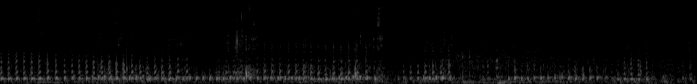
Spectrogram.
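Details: A guinea pig rumbles while doing a rumble strut, a low, rapid vibrating purr pulsing steadily with brief pauses.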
